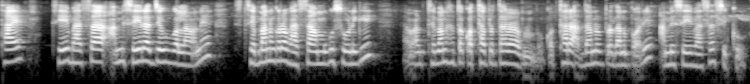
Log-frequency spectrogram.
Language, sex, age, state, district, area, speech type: Odia, female, 60+, Odisha, Kandhamal, rural, spontaneous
